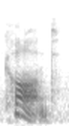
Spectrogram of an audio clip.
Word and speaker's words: can't: a minute but first did you notice the t sound at the end of the word can't no i don't think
